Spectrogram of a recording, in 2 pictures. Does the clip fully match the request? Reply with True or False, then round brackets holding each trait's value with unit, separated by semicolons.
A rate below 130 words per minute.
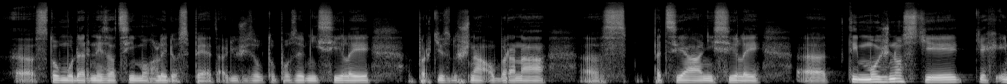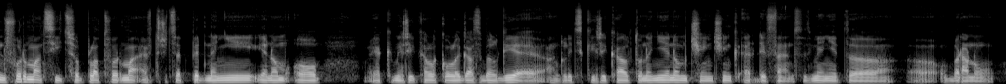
True (120 wpm)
